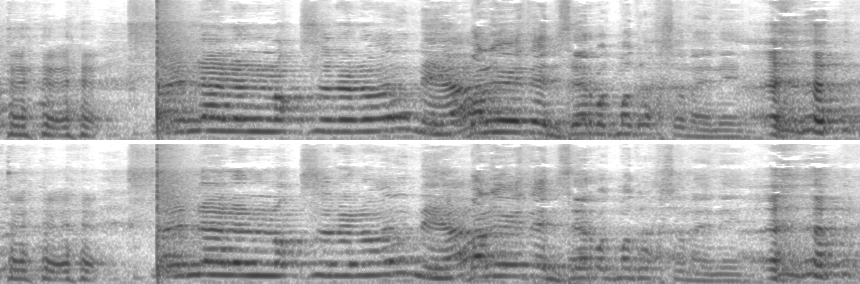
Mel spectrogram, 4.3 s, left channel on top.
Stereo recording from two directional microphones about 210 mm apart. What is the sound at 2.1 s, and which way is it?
A woman's voice, 30° left (ahead or behind).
